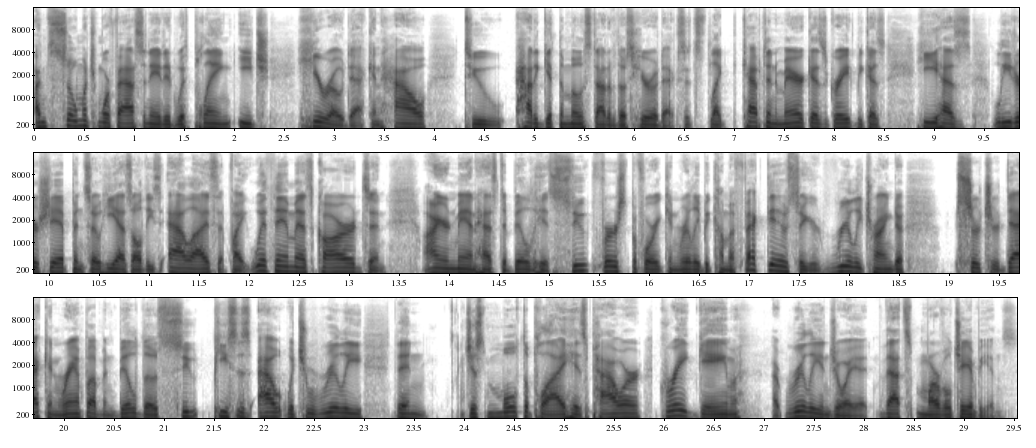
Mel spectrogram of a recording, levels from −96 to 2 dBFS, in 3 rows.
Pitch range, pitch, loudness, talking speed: 100-130 Hz, 115 Hz, -19 LUFS, 190 wpm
